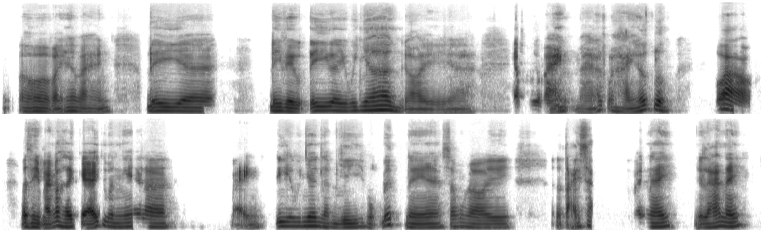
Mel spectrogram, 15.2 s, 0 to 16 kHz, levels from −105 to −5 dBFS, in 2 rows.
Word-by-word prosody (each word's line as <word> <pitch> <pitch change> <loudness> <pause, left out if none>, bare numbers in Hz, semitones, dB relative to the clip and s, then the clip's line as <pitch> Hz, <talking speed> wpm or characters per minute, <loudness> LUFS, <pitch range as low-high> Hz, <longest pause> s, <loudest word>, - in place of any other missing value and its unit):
Ồ! 105 0 0
Vậy 90 -1 -2
hả 115 +2 -1
bạn? 95 -1 -4 0.4
Đi, 120 0 +2
ờ, 110 -1 +2 0.7
đi 120 0 +2
về 110 -3 +5
đi 130 +2 +2
về 125 -2 +3
Quy 125 +1 -2
Nhơn 140 0 +4
rồi, 85 -3 -6
ờ, 85 - -9 0.5
gặp - - -1
người - - -6
bạn - - +2
mà 90 -2 -8
rất 145 - -7
là 120 - -6
hài 95 -3 -4
hước 150 +8 0
luôn, 130 -6 +2 0.4
wow! - - +4 0.3
Vậy 125 - +4
thì 115 -2 +4
bạn 100 - +4
có 150 - +4
thể 120 -2 +5
kể - - +10
cho - - -3
mình 125 -3 -1
nghe 125 +1 0
là 120 -2 +1 0.6
bạn - - -3 0.2
đi 140 +1 0
Quy 140 - -3
Nhơn 145 0 +3
làm 120 -4 -3
gì? 110 +2 0
Mục 105 - -8
đích 180 +3 -1
nè? 110 0 0
Xong 125 +1 -6
rồi, 110 -1 -1 0.5
tại - - -2
sao - - -2 0.4
bạn - - -8
này, 125 +3 +3 0.2
người - - -4
lạ 115 +3 +3
này? 140 +5 +3
115 Hz, 205 wpm, -24 LUFS, 105-130 Hz, 0.7 s, kể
